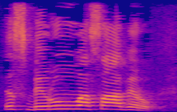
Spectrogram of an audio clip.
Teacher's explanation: فالواو الأولى بنمدها بمقدار حركتين مد طبيعي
